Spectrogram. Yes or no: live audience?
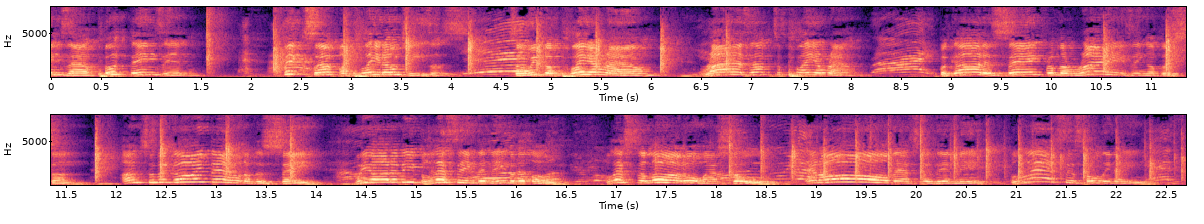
yes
